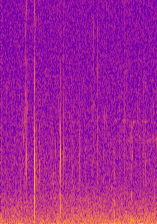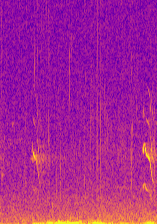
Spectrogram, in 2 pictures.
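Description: Faint, sparse crackles and ticks from smoldering lightning-struck wood, then wind rumbling on the microphone from about four seconds in. A short high bird chirp comes twice in the second half.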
